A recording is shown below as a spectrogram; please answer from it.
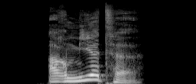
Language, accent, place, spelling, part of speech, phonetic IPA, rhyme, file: German, Germany, Berlin, armierte, adjective / verb, [aʁˈmiːɐ̯tə], -iːɐ̯tə, De-armierte.ogg
- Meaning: inflection of armieren: 1. first/third-person singular preterite 2. first/third-person singular subjunctive II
